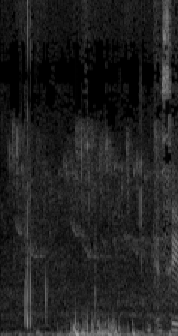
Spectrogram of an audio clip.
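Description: Footsteps on garden ground: a cluster of low thumps about a second in, the loudest sound here, with a brief high blip shortly before.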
